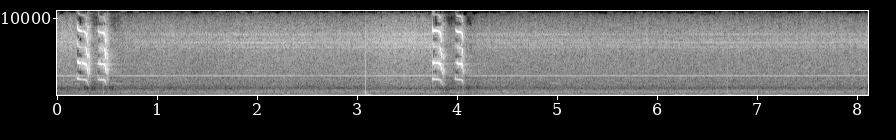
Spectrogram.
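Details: Woodland kingfisher (Halcyon senegalensis) at sunset on 20 November 2017 in Djuma, Sabi Sand, South Africa, presumably calling for its mate: two brief, high calls, each a sharp note tumbling into a trill, three seconds apart, over engine hum; another male possibly answering.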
